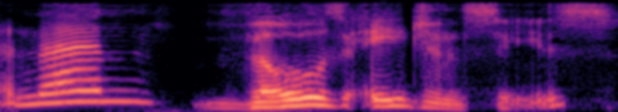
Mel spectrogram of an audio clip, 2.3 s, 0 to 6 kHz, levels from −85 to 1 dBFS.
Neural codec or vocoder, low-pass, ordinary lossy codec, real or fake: codec, 44.1 kHz, 2.6 kbps, SNAC; 5.4 kHz; AAC, 48 kbps; fake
